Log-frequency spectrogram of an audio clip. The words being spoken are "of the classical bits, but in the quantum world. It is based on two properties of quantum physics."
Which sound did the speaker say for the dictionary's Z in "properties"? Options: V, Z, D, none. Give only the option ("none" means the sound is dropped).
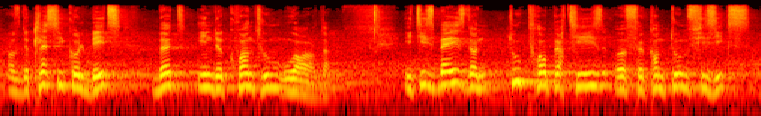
Z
